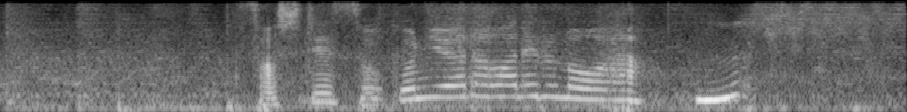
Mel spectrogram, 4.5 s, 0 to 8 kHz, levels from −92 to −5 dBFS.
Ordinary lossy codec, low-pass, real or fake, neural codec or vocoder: none; 7.2 kHz; fake; codec, 24 kHz, 0.9 kbps, WavTokenizer, medium speech release version 2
